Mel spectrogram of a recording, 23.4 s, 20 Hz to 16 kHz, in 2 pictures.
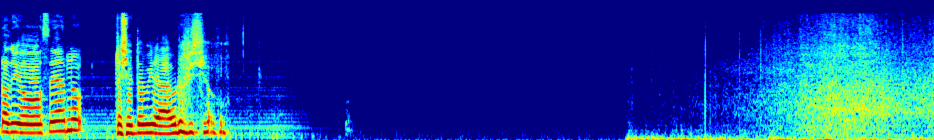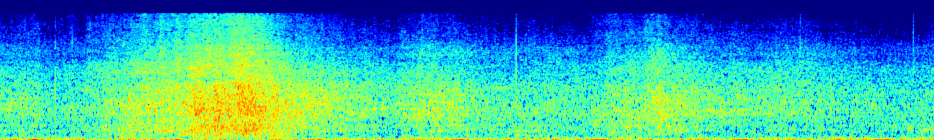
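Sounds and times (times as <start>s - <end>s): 
speech: 0.0s - 3.0s
North Sea ocean waves: 8.9s - 23.3s.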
